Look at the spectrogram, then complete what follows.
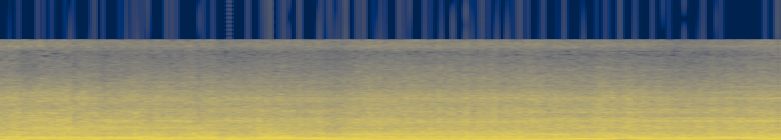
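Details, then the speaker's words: Honda Vario scooter after the clogged catalytic converter was gutted and the exhaust refitted. Revs now climb cleanly from low down where it previously bogged, then fall back smoothly: normal throttle response. "gini mulai bawah ya biasanya tadi e biasanya Sebelumnya kan bawahnya ngempot"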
